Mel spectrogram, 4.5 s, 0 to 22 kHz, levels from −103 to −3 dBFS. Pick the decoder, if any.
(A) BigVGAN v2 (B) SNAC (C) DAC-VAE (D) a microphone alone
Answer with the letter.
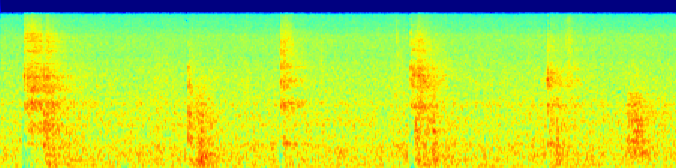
D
